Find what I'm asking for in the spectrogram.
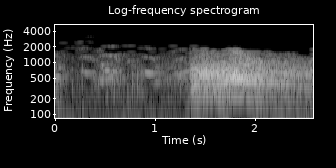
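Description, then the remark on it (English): An approaching sled dog team on a trail yips and barks in the distance, muffled and overlapping, swelling noticeably louder halfway through as the team draws closer. “Jake Gannon paused at the distant sound of an approaching dog team.”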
